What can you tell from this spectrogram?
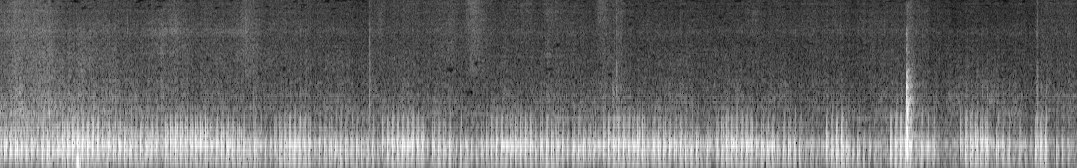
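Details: Kitten named Worm purring in an owner's lap, a foster kitten: a steady low rumbling purr with soft pulsing rhythm throughout, a brief sharp click near the end.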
